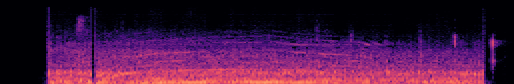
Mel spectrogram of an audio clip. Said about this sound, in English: Actually, like a crane winch. No, it was the sound of when Ripley was in the you know like the the fighter bot during Aliens. That's the sound you heard.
